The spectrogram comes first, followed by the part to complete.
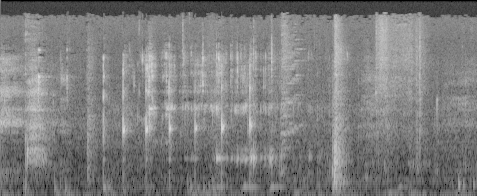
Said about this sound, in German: Ja, dann schenkt doch mal ein, Jungs. Ich bin schon dabei.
